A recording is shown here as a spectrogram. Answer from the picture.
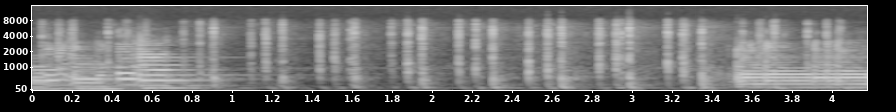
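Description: Instrumental music with plucked guitar and bass. About a second in the melody and bass drop away, leaving sparse light tapping percussion, and the full band comes back in just before the end.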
